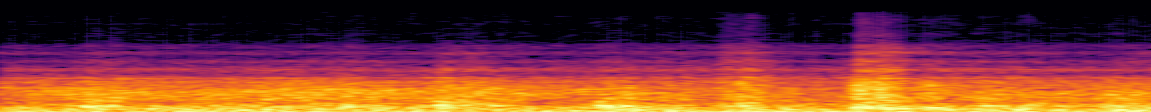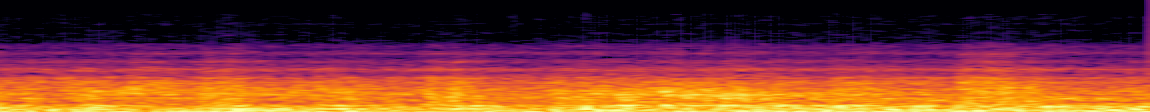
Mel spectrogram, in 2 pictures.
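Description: Train wheels run over rails in a steady, loud, monotonous rumble, with a few faint clicks rising briefly out of the continuous roar.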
